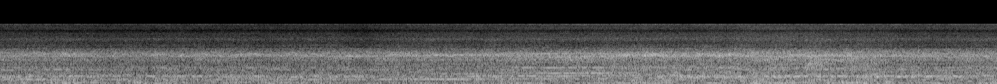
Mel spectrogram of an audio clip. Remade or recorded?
remade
